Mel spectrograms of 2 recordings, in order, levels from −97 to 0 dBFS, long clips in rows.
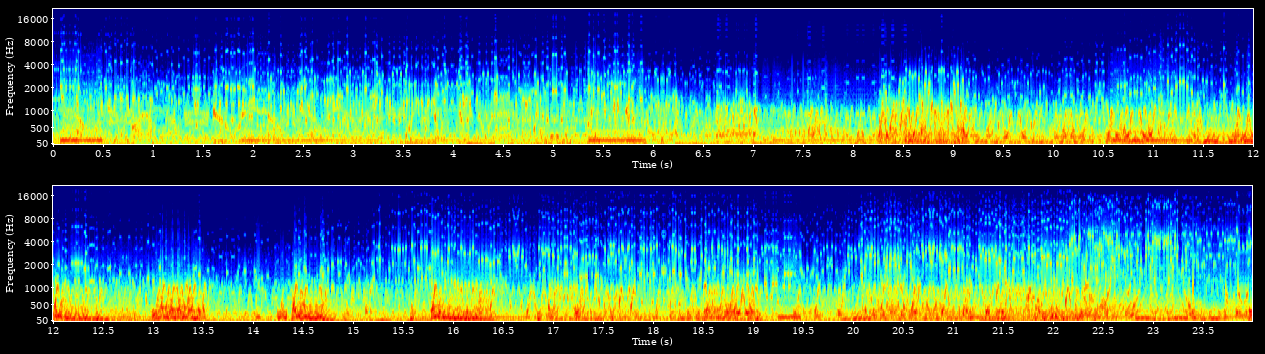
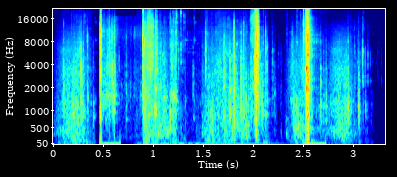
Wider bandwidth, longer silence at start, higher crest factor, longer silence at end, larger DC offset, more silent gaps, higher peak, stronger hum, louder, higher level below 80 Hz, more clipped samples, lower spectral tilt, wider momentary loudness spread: second, 6.2 kHz vs over 20 kHz; about the same, 0 s vs 0.1 s; second, 16 dB vs 30 dB; second, 0 s vs 0.35 s; neither; neither; about the same, -2 dBFS vs 0 dBFS; neither; first, -19 LUFS vs -23 LUFS; first, -28 dBFS vs -60 dBFS; neither; first, -10 dB/octave vs 1.5 dB/octave; second, 13 LU vs 25 LU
